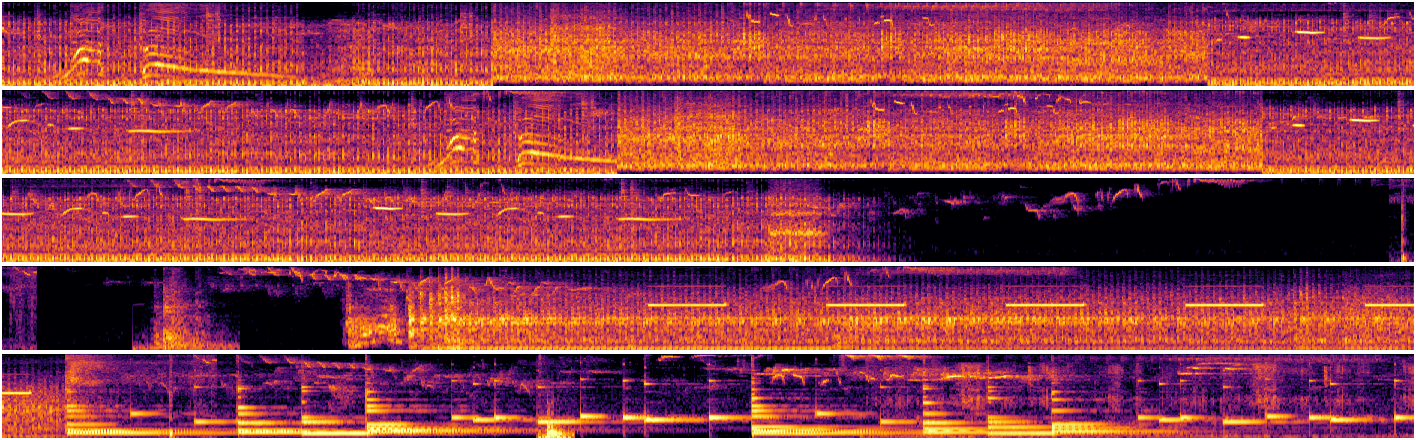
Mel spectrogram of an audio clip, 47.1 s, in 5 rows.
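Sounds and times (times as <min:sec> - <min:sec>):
tractor engine running: 0:00.0 - 0:24.7, 0:29.1 - 0:29.8, 0:30.7 - 0:40.2
birds chirping: 0:04.7 - 0:13.5, 0:37.4 - 0:47.0
evenly spaced beeps: 0:38.1 - 0:47.0.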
